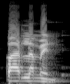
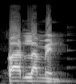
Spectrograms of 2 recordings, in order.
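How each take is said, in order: Both takes have the same delivery.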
